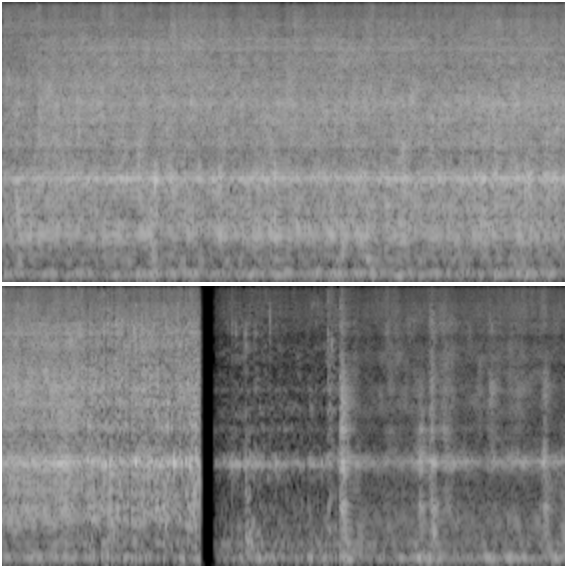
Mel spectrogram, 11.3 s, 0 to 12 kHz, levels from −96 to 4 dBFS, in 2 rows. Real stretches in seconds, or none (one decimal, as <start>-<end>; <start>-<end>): 6.4-9.0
